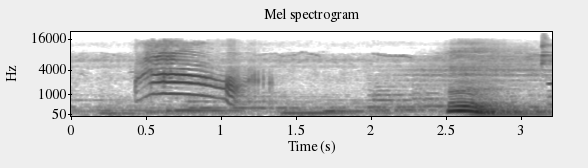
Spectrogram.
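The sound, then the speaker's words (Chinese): A person imitates a kitten's meow: two high, thin, cat-like cries, the first a drawn-out rising-and-falling mew, the second shorter and more strained, over a faint low background. “小奶猫。 紫影和折影嘴角一抽，这猫被踩尾巴了。之后，黑影在辽国馆驿院墙上学着各个品种的猫叫了一轮，”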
